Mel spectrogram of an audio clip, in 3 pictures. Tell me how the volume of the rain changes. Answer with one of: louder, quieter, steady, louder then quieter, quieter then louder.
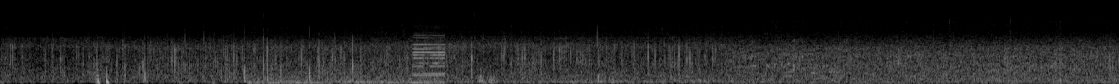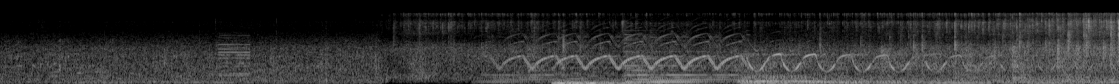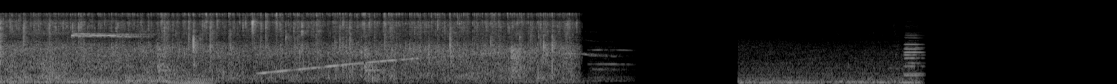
louder.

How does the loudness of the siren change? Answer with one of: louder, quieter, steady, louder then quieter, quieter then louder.
quieter.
